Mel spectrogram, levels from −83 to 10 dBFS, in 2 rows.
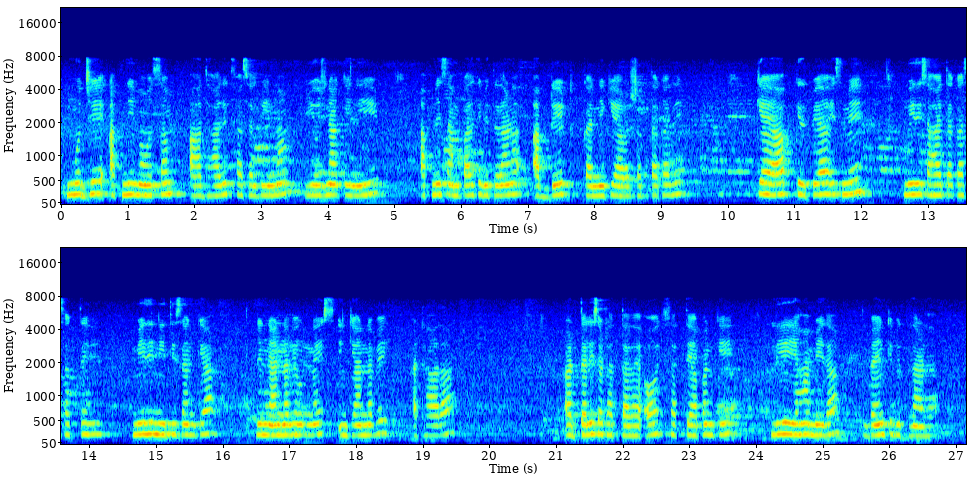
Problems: constant background noise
